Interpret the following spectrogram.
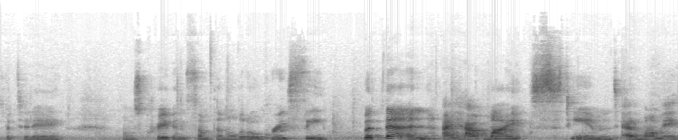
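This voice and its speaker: A woman vlogger chatting casually in her home kitchen, relaxed and often trailing off quietly. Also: lowish voice. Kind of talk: casual chat. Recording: roomy kitchen echo, faint noise.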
